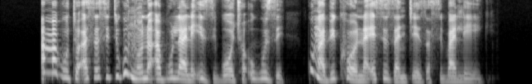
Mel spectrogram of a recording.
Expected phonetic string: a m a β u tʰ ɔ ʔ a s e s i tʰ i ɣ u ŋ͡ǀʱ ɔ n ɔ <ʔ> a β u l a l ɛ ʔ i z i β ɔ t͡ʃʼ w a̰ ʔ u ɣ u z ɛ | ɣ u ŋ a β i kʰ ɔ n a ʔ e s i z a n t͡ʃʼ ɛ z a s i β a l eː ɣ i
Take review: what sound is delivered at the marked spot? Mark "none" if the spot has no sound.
ʔ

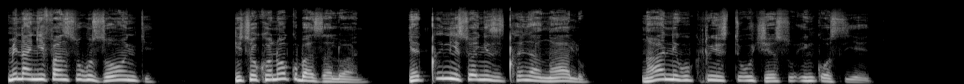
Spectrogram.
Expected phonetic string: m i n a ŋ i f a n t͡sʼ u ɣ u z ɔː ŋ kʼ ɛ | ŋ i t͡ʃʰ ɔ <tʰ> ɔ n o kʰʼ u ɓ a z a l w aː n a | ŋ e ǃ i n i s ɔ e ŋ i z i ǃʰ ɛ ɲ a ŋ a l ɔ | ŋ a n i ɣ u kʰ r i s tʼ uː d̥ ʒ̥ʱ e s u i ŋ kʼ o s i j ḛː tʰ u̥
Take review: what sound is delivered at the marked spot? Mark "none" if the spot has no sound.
kʰ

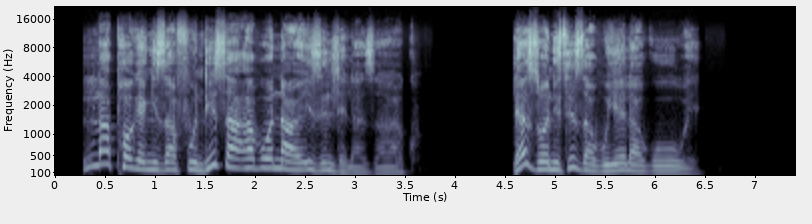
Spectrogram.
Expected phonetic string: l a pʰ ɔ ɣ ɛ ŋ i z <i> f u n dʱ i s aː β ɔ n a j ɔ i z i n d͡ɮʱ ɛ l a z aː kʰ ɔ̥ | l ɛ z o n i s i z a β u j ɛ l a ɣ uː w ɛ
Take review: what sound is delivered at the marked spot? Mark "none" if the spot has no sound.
a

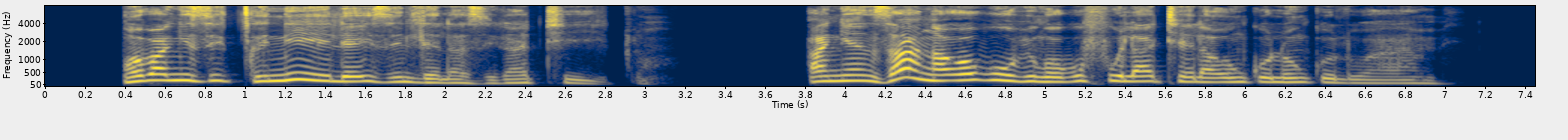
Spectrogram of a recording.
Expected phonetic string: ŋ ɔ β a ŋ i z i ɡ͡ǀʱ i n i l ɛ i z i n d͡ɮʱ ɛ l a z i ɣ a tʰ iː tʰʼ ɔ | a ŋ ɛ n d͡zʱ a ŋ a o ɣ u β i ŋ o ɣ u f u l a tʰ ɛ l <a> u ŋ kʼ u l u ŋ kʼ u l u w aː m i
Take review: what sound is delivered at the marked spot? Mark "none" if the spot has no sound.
a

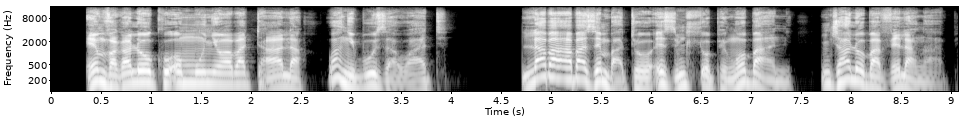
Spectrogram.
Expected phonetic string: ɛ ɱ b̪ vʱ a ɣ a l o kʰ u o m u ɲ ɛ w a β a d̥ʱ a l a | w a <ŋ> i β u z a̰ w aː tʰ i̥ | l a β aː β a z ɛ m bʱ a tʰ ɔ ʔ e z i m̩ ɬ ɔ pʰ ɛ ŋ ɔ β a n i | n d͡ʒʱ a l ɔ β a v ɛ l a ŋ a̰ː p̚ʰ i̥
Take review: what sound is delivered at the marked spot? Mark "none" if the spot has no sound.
ŋ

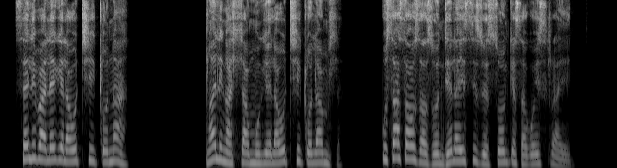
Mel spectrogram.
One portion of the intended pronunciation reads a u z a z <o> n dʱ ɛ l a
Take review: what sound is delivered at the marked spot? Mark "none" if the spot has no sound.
ɔ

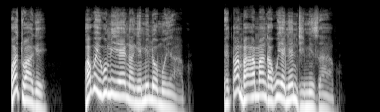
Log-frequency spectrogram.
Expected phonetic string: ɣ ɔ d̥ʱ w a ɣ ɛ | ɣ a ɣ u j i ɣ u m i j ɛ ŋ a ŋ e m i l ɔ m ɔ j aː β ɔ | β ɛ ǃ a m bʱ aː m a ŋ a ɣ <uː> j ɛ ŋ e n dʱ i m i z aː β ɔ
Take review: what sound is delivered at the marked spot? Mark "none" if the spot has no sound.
u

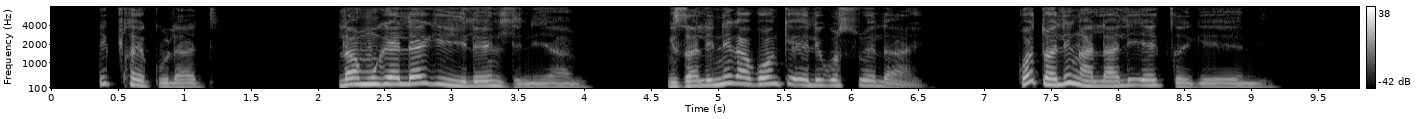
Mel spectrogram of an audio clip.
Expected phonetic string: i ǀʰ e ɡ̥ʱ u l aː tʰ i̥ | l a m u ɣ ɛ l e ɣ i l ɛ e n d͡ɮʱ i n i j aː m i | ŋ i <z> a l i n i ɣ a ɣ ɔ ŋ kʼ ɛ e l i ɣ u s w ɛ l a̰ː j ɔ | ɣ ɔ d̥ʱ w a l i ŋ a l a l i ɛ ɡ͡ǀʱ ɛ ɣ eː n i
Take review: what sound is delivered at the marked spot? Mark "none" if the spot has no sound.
z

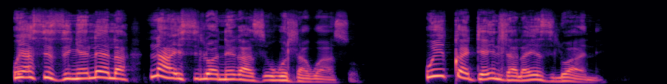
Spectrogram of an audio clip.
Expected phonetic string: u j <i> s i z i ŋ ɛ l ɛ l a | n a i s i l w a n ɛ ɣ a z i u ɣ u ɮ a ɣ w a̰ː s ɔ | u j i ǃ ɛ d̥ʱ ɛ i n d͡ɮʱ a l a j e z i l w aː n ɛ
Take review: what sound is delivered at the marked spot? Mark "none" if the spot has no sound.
a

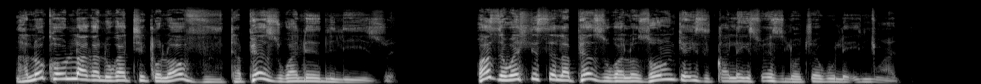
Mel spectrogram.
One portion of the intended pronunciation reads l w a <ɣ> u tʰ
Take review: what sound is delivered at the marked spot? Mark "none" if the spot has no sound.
v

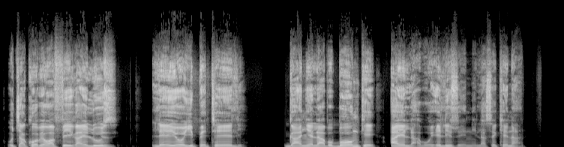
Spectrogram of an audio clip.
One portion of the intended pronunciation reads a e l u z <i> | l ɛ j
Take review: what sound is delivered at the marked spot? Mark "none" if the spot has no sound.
i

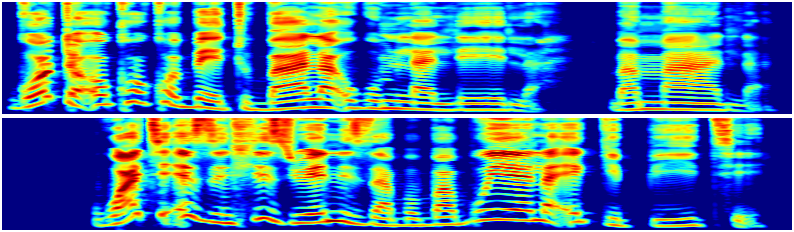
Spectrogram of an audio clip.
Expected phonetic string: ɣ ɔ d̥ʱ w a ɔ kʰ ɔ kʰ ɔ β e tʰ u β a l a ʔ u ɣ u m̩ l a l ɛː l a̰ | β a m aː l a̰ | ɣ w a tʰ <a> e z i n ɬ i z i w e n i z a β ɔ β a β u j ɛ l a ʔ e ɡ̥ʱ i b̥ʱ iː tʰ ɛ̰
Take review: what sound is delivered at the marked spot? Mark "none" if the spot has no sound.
i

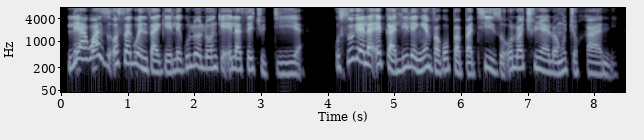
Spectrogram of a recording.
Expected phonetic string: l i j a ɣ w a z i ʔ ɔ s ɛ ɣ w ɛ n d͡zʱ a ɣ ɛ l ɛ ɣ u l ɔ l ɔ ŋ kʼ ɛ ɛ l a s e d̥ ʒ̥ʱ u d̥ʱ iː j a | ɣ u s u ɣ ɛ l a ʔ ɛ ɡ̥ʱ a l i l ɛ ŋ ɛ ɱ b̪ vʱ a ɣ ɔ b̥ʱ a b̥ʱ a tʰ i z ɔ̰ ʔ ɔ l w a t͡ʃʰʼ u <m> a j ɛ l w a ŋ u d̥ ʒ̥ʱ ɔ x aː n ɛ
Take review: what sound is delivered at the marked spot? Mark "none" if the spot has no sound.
ɲ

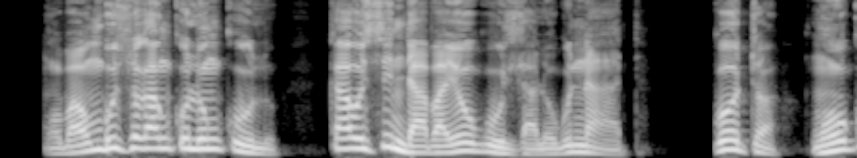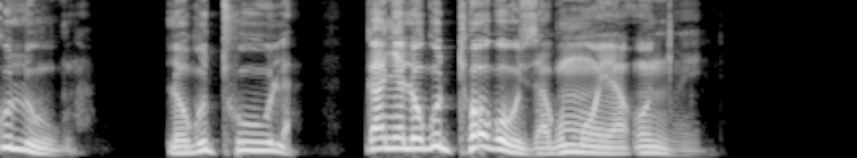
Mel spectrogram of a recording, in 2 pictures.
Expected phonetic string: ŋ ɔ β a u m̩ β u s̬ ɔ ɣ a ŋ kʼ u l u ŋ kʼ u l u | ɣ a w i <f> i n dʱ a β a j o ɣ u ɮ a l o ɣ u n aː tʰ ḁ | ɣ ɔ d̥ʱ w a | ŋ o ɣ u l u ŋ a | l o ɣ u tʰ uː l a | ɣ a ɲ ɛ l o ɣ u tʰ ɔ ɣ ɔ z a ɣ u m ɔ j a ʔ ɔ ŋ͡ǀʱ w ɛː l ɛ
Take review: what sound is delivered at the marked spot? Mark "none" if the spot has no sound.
s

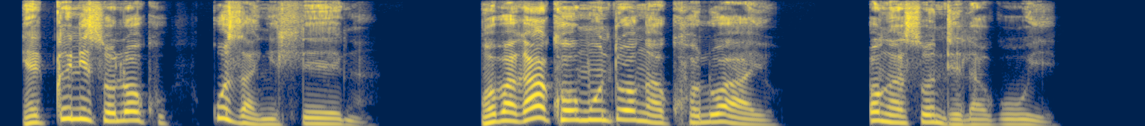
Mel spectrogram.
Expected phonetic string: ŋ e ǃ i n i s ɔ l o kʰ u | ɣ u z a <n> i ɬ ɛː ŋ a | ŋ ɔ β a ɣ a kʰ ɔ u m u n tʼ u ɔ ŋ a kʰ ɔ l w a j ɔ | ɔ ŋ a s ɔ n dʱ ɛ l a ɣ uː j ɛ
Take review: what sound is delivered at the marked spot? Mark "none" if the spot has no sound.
ŋ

